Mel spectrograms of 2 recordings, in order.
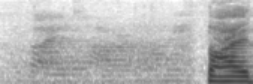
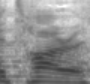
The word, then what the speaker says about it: Thyatira: Thyatira. – Thyatira, thank you.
